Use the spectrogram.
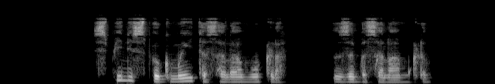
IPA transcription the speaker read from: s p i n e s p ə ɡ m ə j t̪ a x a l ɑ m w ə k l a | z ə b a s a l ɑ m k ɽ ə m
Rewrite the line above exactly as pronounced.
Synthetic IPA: s p i n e s p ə ɡ m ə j t̪ a s a l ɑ m w ə k ɽ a | z ə b a s a l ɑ m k ɽ ə m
